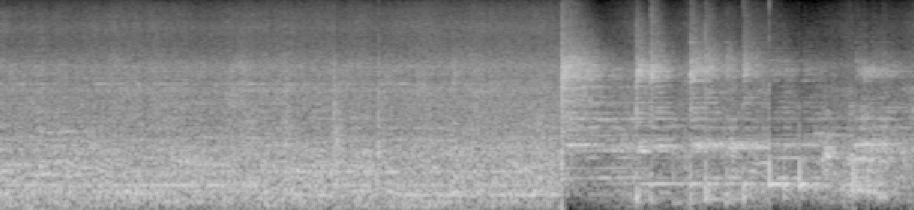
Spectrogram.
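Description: A steady din with music, which gives way about four seconds in to a run of sharp knocks and clatter.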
